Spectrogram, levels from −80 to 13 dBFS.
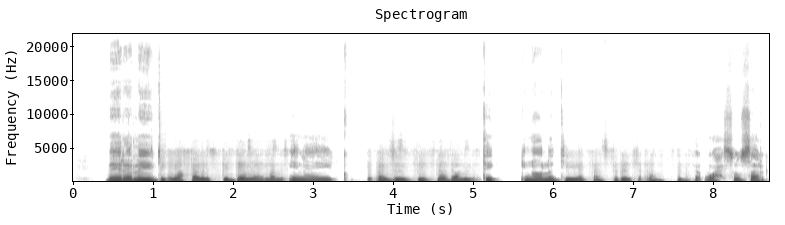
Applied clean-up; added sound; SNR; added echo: neural mask model DeepFilterNet 3.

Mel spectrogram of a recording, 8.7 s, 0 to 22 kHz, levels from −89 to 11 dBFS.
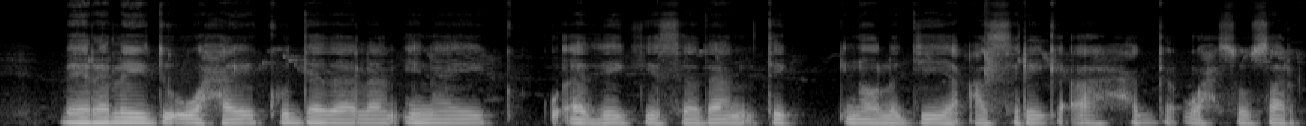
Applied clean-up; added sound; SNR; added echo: none; none; none; none.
